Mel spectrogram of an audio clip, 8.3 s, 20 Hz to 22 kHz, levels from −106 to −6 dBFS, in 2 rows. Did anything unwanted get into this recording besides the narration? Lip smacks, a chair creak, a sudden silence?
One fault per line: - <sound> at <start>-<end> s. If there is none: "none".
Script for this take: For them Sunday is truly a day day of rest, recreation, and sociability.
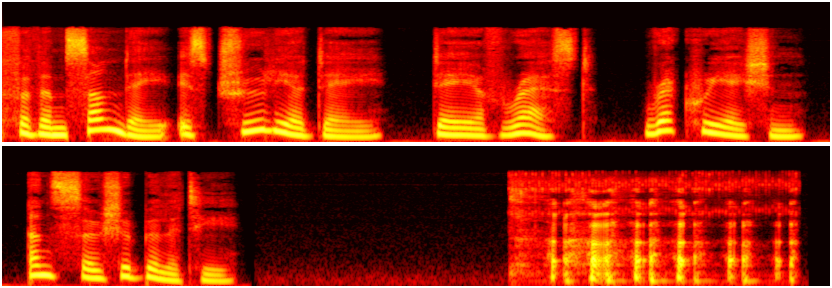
- laugh at 6.7-8.1 s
